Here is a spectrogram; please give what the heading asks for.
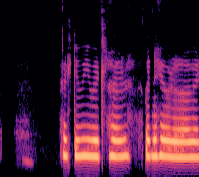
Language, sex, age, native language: Icelandic, male, 12, Icelandic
